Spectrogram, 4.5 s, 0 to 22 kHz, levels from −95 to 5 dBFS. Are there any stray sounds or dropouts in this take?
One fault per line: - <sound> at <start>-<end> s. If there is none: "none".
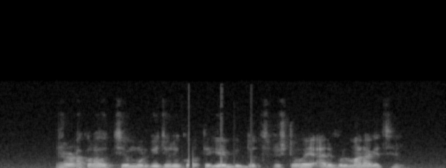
- dropout at 1.9-1.9 s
